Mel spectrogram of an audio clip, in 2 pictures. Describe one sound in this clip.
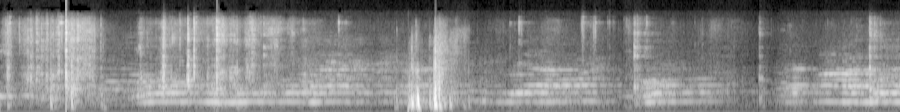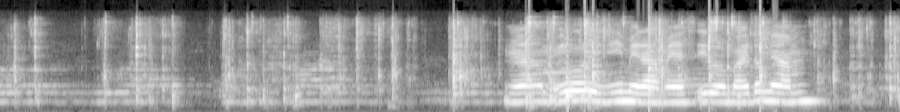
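A metal scoop scrapes and clinks against a glass bowl.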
